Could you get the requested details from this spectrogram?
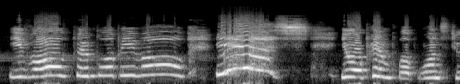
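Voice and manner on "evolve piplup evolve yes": urgent high cries building to a shrieked "Yes!"; will it on, then explode in triumph; excited cheering shout. Real, not acted. Urging on, then cheering evolution.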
